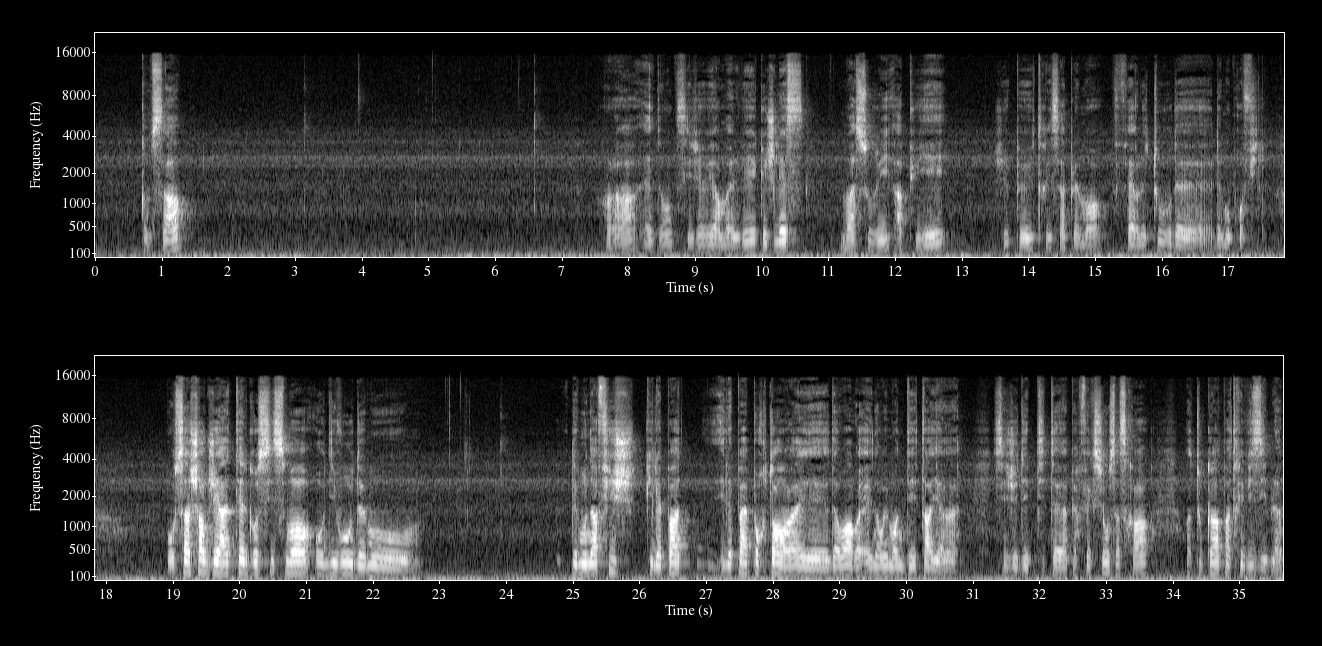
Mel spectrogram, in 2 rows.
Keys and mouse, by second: 3.1 click, 8.9 click, 30.5 click, 34.7 click.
